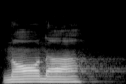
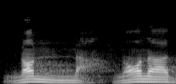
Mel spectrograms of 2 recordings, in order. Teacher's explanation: also Länge ist distinktiv konsonantenlänge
